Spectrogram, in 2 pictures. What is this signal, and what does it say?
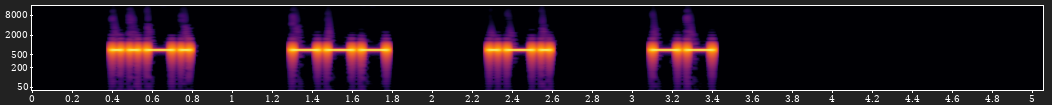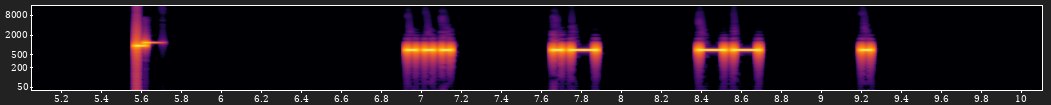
Morse code, heard as a keyed tone, about 28 wpm, spaced as for 13 wpm, 700 Hz. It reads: FORM SAME
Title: 4x Character Spacing - Top 300 Words - 28wpm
